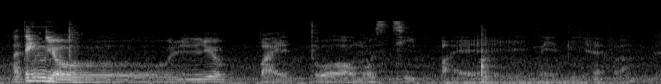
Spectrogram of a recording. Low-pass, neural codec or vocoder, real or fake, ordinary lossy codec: none; codec, 16 kHz, 16 kbps, FunCodec, trained on Chinese and English, 50 frames a second; fake; none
